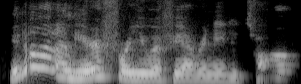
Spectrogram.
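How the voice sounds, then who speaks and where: An older man acts out a blunt, easily annoyed dad who cares awkwardly. His voice is husky and plainspoken, on a dull lo-fi recording, in a casual comedy read. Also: high-pitched, wildly swooping pitch, fast talker, heavily acted. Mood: defensive. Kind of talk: informal comedy table read.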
